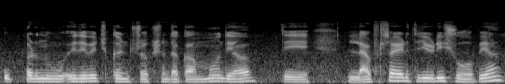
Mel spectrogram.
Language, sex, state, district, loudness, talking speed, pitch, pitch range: Punjabi, male, Punjab, Kapurthala, -15 LUFS, 200 wpm, 135 Hz, 120-145 Hz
